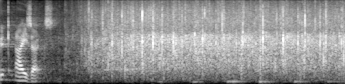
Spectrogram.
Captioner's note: audience applauding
